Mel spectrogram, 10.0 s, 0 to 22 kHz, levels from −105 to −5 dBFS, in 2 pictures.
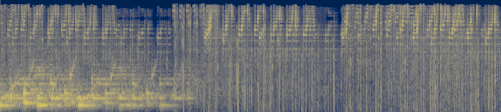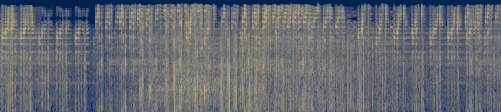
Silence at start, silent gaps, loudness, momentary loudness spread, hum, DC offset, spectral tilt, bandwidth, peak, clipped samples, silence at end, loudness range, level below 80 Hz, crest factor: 0 s; none; -25 LUFS; 9 LU; none; under 0.1%; -0.5 dB/octave; 19 kHz; -6 dBFS; under 0.1%; 0 s; 2 LU; -62 dBFS; 22 dB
